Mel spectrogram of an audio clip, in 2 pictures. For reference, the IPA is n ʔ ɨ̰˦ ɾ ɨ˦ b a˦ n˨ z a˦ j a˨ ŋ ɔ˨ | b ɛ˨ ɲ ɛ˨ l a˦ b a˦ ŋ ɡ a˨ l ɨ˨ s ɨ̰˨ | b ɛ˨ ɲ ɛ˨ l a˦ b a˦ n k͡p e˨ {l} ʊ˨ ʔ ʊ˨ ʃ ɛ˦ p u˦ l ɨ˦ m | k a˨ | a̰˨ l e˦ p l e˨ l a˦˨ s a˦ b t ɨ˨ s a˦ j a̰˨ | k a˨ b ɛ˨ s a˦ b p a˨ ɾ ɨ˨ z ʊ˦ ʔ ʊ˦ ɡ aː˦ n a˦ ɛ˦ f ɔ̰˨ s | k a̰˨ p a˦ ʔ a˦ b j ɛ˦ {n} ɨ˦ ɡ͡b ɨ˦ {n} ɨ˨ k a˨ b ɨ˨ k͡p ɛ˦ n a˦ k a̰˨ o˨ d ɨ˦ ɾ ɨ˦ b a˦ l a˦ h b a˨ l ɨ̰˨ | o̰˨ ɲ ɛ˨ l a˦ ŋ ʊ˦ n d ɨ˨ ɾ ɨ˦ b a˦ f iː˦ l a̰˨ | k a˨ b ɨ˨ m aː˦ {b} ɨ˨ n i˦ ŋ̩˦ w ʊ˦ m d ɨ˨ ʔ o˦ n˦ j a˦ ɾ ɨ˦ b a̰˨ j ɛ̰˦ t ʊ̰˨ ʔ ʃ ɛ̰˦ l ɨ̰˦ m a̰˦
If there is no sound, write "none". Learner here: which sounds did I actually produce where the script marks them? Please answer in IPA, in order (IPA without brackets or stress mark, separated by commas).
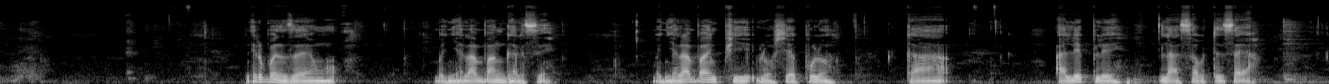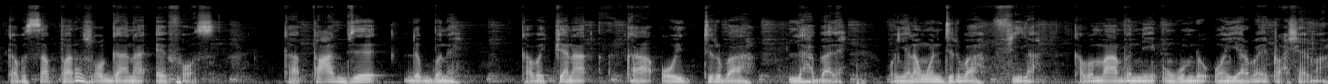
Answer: l, d, n, b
